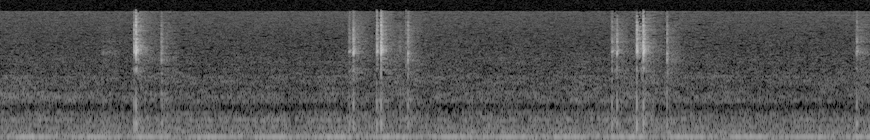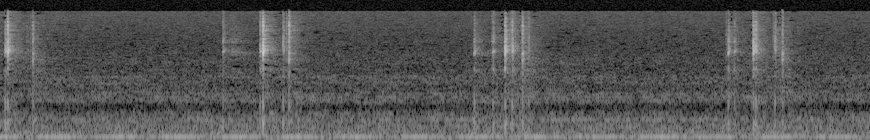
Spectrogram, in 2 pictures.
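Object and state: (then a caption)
Ceramic bowl tapped with fingernails. Long fingernails tap a medium, glossy red ceramic bowl that is hollow, empty and held upside down. The taps come in short, bright clicking clusters, often as quick doubles, and die away almost instantly with no ring. A steady low hum continues underneath throughout.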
